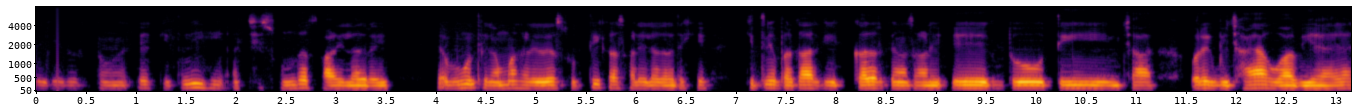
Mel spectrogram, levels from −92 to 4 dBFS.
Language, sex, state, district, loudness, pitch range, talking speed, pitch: Hindi, male, Bihar, Jahanabad, -19 LUFS, 115-120 Hz, 175 wpm, 115 Hz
